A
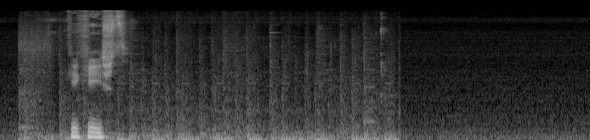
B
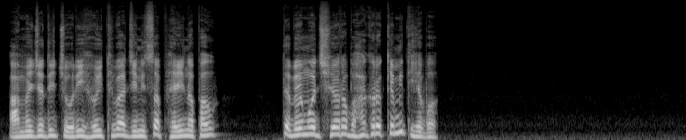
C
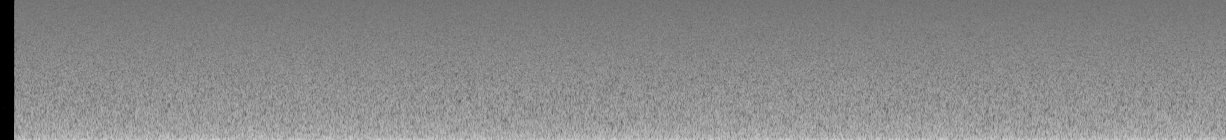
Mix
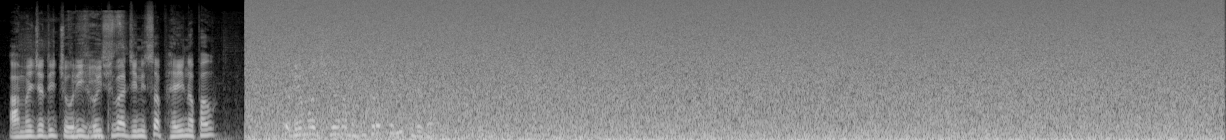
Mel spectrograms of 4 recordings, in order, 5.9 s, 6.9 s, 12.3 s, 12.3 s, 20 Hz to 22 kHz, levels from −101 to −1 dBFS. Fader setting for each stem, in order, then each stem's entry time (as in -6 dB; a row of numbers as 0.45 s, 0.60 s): -7.5 dB, +0.5 dB, 0.0 dB; 0.00 s, 0.00 s, 2.30 s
